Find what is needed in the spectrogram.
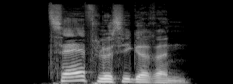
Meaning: inflection of zähflüssig: 1. strong genitive masculine/neuter singular comparative degree 2. weak/mixed genitive/dative all-gender singular comparative degree
- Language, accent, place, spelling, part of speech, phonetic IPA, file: German, Germany, Berlin, zähflüssigeren, adjective, [ˈt͡sɛːˌflʏsɪɡəʁən], De-zähflüssigeren.ogg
